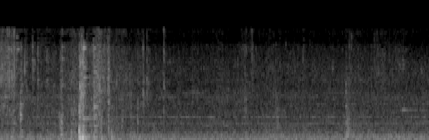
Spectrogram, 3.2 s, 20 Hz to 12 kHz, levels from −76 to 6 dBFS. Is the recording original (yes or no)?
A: yes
